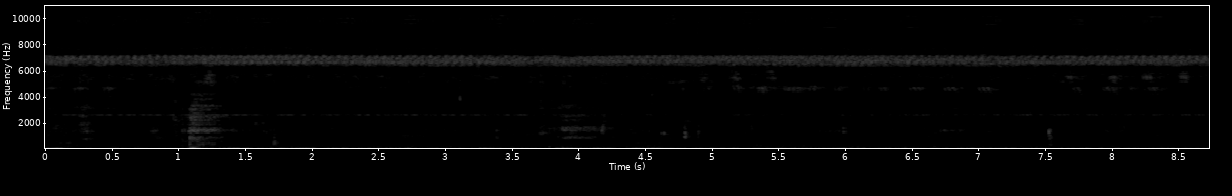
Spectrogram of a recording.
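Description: Night insects chirring in one steady, high-pitched drone, with a single sharp click about a second in.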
